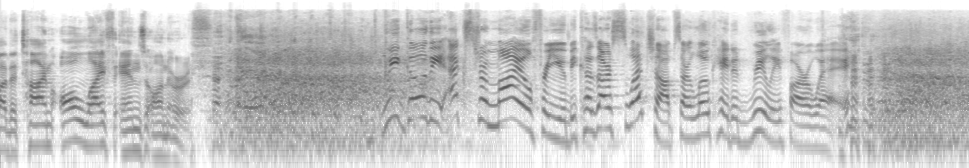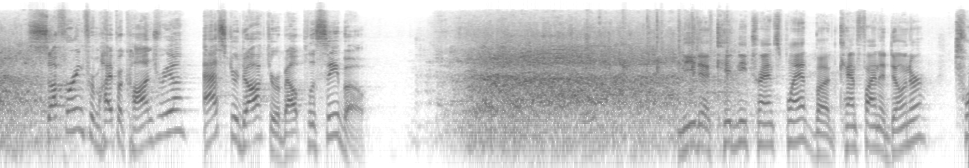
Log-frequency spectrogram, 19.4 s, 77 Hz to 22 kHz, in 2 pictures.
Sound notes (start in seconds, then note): 13.8 laughter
